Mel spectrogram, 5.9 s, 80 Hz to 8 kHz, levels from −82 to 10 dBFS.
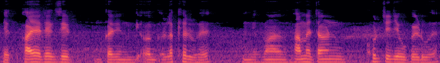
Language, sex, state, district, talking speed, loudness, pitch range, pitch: Gujarati, male, Gujarat, Gandhinagar, 135 wpm, -21 LUFS, 125-135 Hz, 130 Hz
